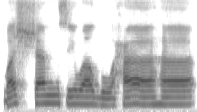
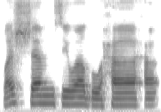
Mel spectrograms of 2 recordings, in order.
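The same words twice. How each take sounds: First: Duhaha with the final ha held for two beats; two-beat madd. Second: Duhaha ending cut short without the madd; wrong short ending. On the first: Teacher showing students the correct two-count length. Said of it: "Harusnya dua, dua harokat". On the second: Teacher imitating a reader's wrong short ending. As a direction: clip the last ha of duhaha short. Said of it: "Tapi dia baca malah". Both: Shown as a demonstration.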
